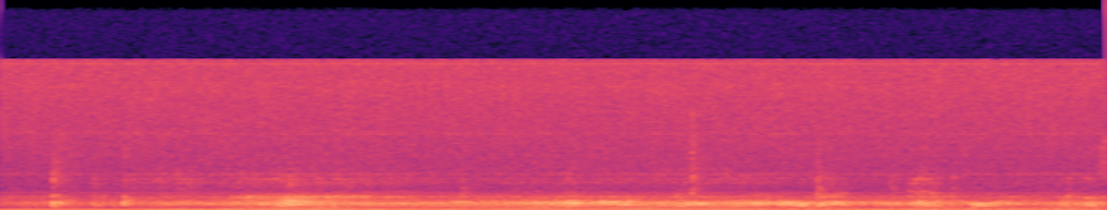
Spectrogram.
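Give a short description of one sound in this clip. A car engine revs and rumbles through a television speaker.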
